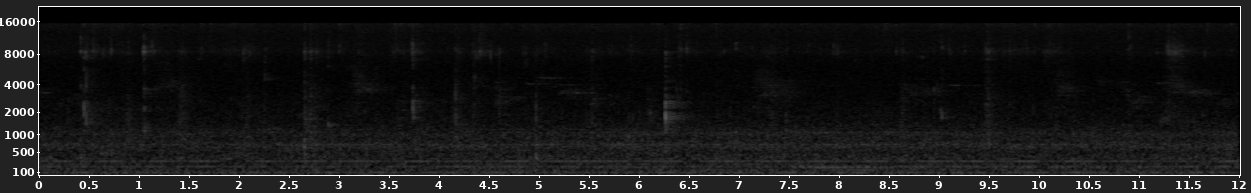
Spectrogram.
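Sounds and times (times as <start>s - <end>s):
person chewing: 0.3s - 10.2s
wet mouth clicks and smacks: 0.4s - 6.6s.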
